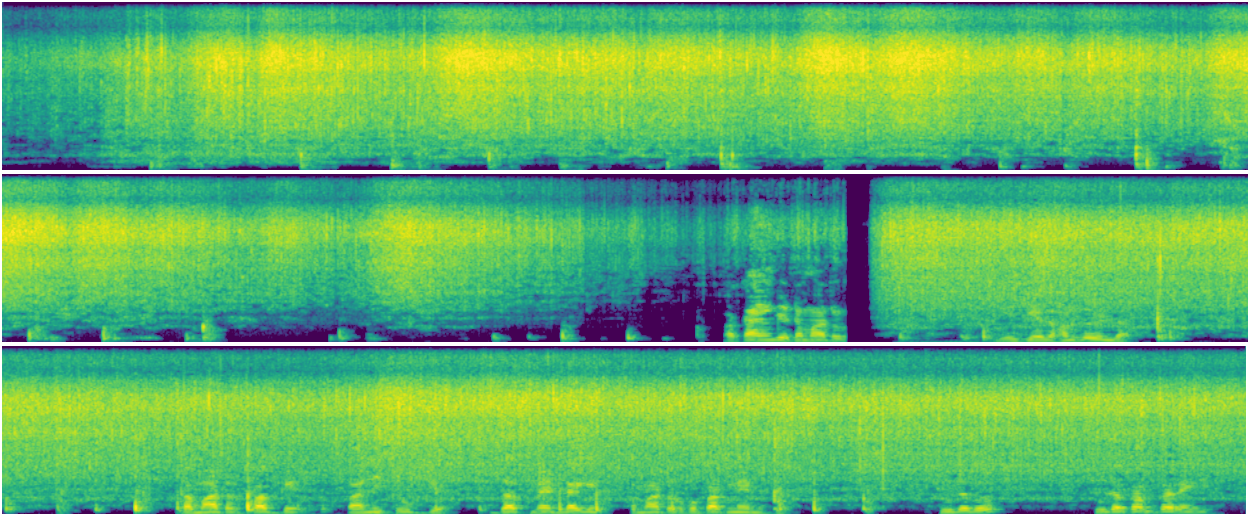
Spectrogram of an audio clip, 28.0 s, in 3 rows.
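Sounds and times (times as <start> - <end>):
food sizzling in a pan: 0.0 - 14.8, 15.8 - 28.0
spatula scraping a pan: 0.9 - 13.4, 17.9 - 23.3.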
